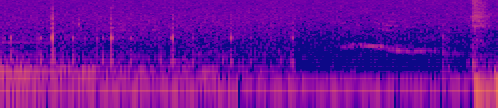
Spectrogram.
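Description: Near silence just after the band stops playing, with the last of the music dying away at the start. A faint, short wavering tone sounds about one and a half seconds in.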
